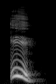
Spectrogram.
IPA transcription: i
